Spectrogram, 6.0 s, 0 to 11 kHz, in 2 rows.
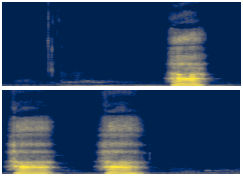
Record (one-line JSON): {"exhalation_length": "6.0 s", "exhalation_amplitude": 1342, "exhalation_signal_mean_std_ratio": 0.41, "survey_phase": "beta (2021-08-13 to 2022-03-07)", "age": "18-44", "gender": "Female", "wearing_mask": "No", "symptom_cough_any": true, "symptom_new_continuous_cough": true, "symptom_runny_or_blocked_nose": true, "symptom_shortness_of_breath": true, "symptom_sore_throat": true, "symptom_fatigue": true, "symptom_headache": true, "symptom_onset": "3 days", "smoker_status": "Never smoked", "respiratory_condition_asthma": false, "respiratory_condition_other": false, "recruitment_source": "Test and Trace", "submission_delay": "1 day", "covid_test_result": "Positive", "covid_test_method": "RT-qPCR"}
